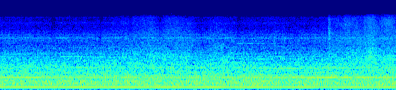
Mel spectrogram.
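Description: Steady machine hum and hiss in a kitchen, with a faint constant tone held throughout.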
